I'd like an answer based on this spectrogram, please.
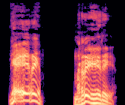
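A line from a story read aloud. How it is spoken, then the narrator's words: Barked. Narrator (Russian): рявкнул Сергей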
